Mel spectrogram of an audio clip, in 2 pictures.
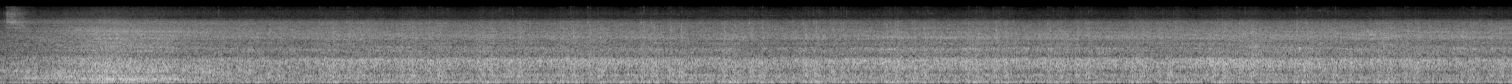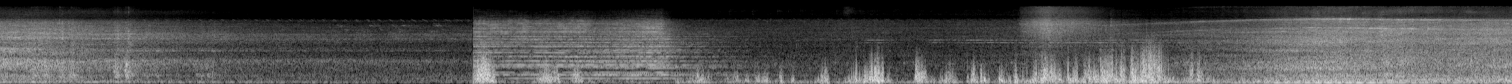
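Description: Steady rail running noise from aboard a moving passenger train, which eases off about halfway through. Then a train horn sounds for about two seconds, followed by a run of irregular clanks and a rising roar near the end as a freight train passes on the adjacent track.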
